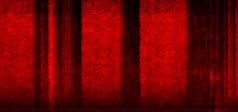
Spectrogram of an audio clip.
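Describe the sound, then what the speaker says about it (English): Several hissing bursts of aerosol cooking spray, fairly close, separated by brief pauses, with no one talking. "spray the inside and out with the cooking spray"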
